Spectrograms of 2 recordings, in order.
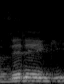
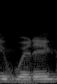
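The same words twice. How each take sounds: First: It begins with a V sound. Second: It begins with a W sound. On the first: The speaker calls it right. "pronounced with the German W, so we pronounce it like a V" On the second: The speaker calls it wrong. "Don't say Wittig, or chemists aren't going to know what you're talking about"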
